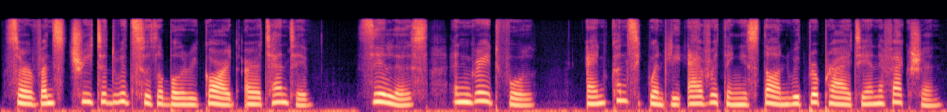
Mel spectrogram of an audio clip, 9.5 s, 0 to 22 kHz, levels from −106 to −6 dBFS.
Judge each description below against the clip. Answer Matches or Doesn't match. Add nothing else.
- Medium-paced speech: Doesn't match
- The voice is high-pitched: Matches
